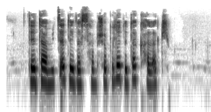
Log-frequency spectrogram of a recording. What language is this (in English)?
Georgian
